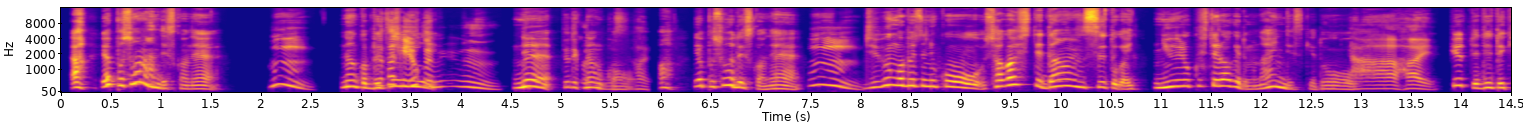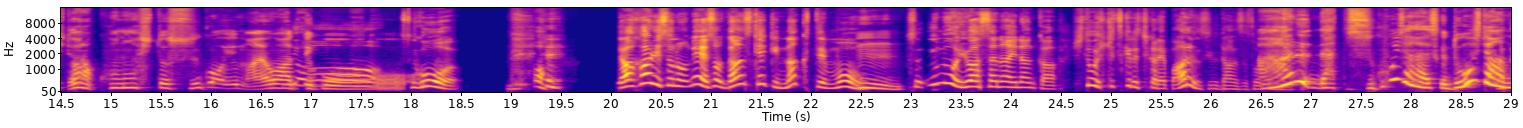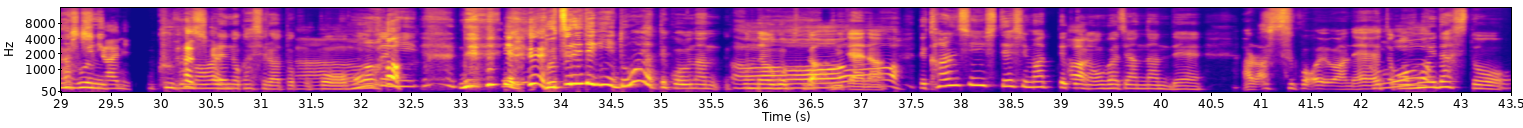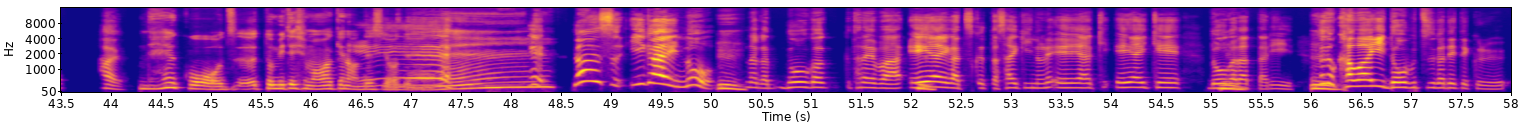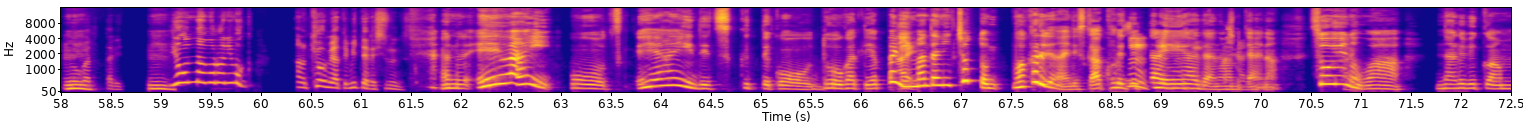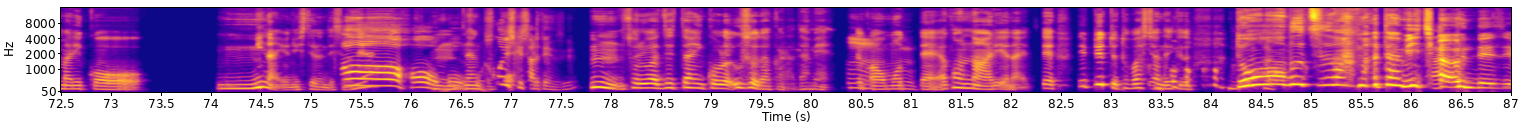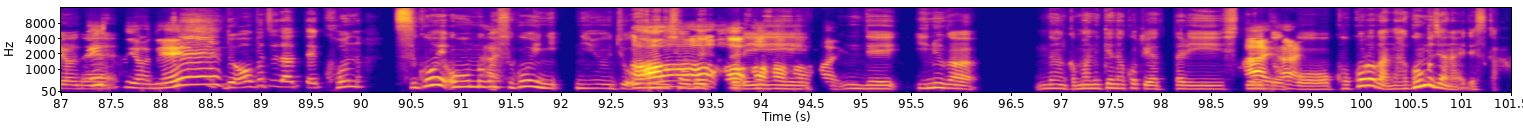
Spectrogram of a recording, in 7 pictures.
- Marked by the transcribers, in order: chuckle; surprised: "ああ。ええ"; laughing while speaking: "ね"; chuckle; laughing while speaking: "動物はまた見ちゃうんですよね"; chuckle
- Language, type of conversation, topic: Japanese, podcast, スマホと上手に付き合うために、普段どんな工夫をしていますか？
